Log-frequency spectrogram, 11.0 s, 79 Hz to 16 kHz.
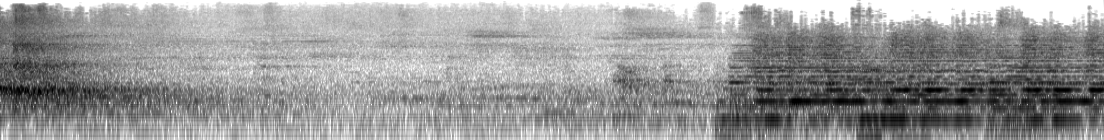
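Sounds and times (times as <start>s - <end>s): low background murmur: 0.0s - 8.7s.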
